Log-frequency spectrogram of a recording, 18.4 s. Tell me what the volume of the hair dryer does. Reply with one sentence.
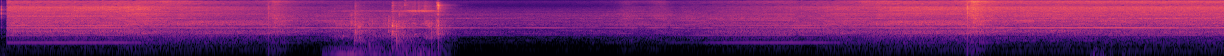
The volume of the hair dryer goes down, then up.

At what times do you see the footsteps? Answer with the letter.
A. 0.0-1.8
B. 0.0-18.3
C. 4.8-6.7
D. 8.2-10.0
C.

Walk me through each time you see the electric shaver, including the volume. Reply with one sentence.
You can't hear the electric shaver here.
